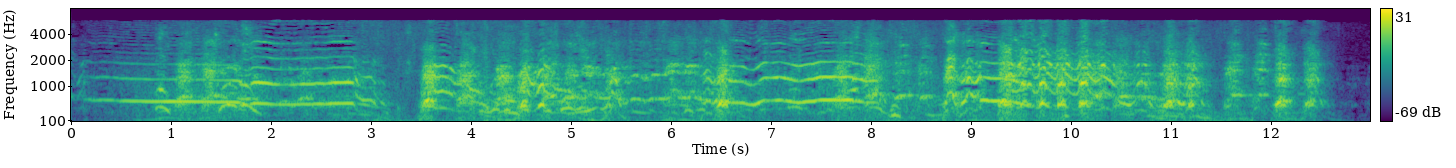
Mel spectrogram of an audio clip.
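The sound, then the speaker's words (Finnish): Dogs tied to a post in a village elder's yard at evening, howling and barking in long, wavering, harmonic cries broken by sharper yelps, loud and nearly continuous throughout. “Pihalle on tuotu kaksi koiraa, jotka on kytketty kiinni pylvääseen. Ne eivät tunnu pitävän vieraista”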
